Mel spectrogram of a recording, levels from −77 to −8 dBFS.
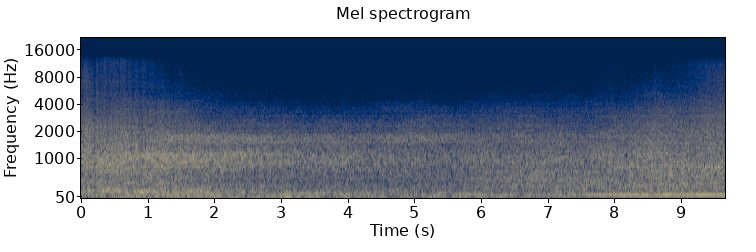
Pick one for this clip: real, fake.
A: fake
